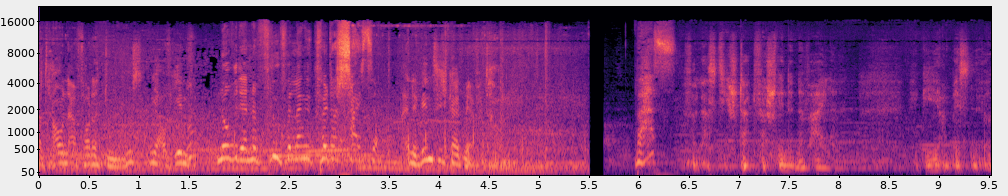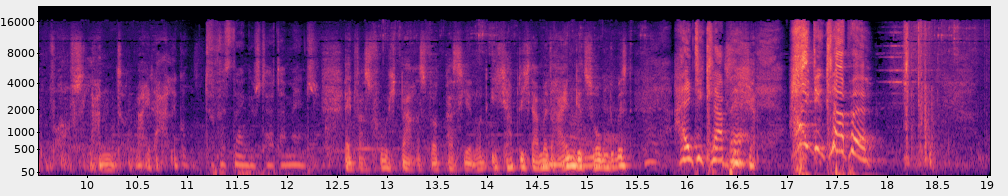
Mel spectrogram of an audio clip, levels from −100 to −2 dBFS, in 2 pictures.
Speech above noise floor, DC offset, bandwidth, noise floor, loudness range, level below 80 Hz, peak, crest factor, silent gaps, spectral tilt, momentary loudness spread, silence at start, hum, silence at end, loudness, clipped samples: 25 dB; under 0.1%; 17 kHz; -49 dBFS; 13 LU; -50 dBFS; -2 dBFS; 24 dB; none; -3 dB/octave; 19 LU; 0 s; none; 0.05 s; -24 LUFS; under 0.1%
